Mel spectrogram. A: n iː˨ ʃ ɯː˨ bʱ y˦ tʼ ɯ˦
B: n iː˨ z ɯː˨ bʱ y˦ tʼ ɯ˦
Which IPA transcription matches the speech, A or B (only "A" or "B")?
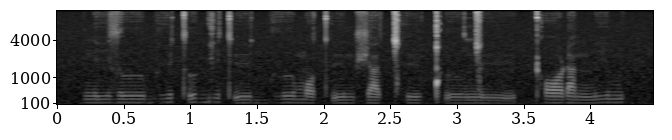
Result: B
